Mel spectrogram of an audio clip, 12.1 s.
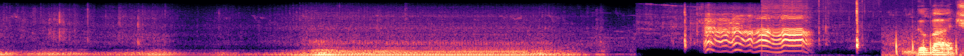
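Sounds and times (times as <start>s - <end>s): car engine running at low revs: 0.0s - 7.4s.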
